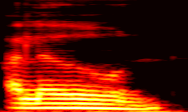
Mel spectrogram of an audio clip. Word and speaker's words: alone: How do you pronounce it's alone or alone? It's alone. The first letter the first letter A is schwa sound.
